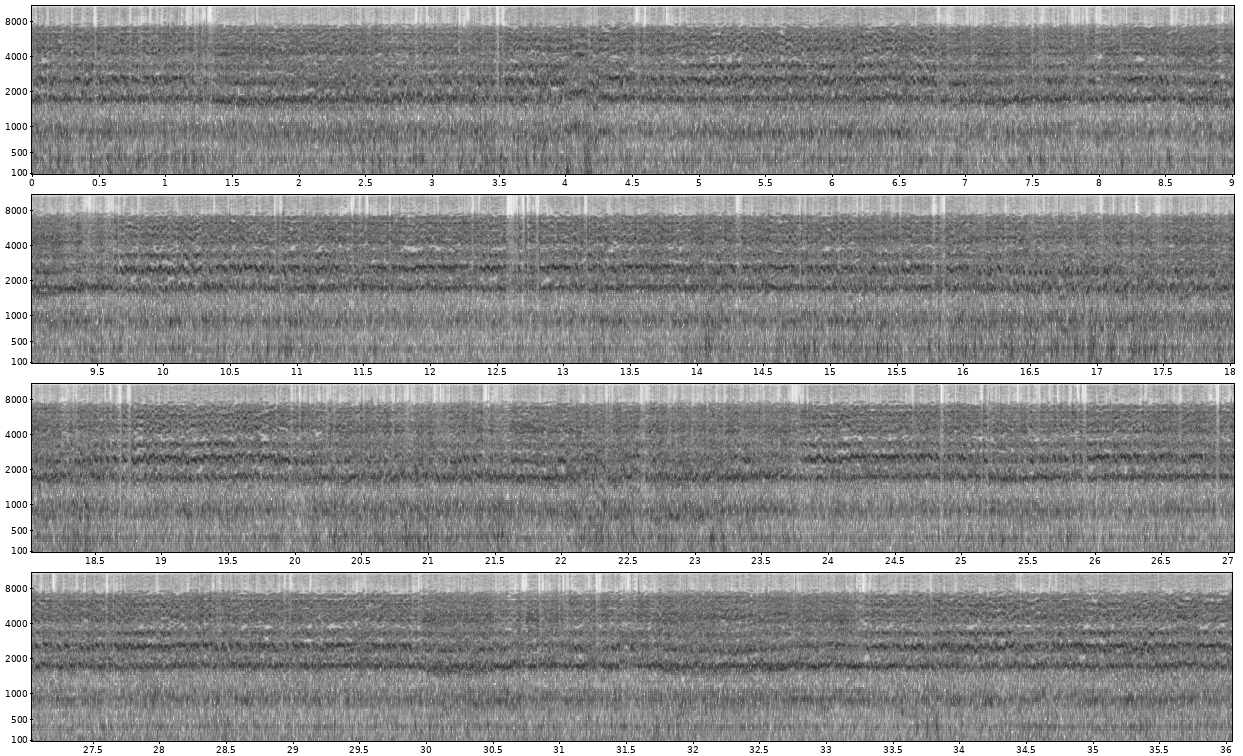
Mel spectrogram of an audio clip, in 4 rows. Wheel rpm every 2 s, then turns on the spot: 230, 220, 220, 220, 230, 230, 230, 230, 230, 220, 220, 210, 230, 230, 230, 230, 220, 220.
none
